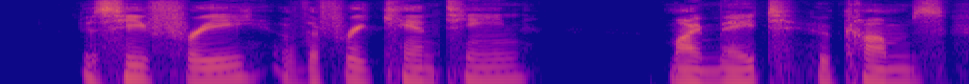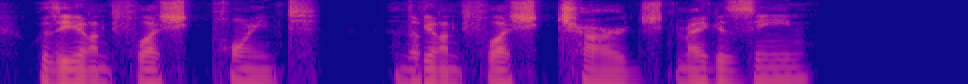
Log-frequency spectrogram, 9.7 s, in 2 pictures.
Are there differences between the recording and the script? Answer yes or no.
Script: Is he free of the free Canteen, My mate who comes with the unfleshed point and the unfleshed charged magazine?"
no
